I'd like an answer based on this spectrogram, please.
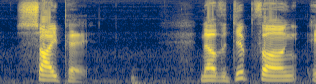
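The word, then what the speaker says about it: saepe: different sound there but in classical Latin it sounds like I we hear this in the Latin word for often CPE now the dip thong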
